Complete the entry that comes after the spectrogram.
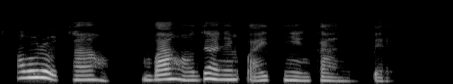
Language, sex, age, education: Igbo, female, 15-29, tertiary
